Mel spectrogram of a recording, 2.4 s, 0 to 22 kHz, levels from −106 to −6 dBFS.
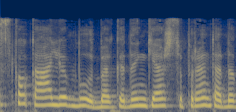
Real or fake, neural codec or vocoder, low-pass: fake; codec, 24 kHz, 0.9 kbps, WavTokenizer, medium speech release version 1; 10.8 kHz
